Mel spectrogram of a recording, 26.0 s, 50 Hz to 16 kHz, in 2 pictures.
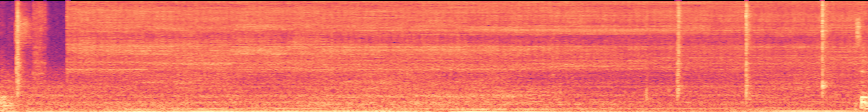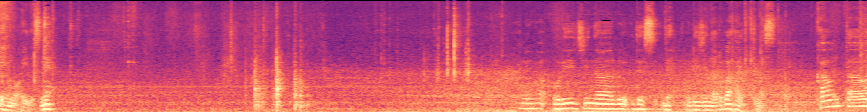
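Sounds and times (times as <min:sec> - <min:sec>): camera self-timer whirring: 0:00.4 - 0:13.3.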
